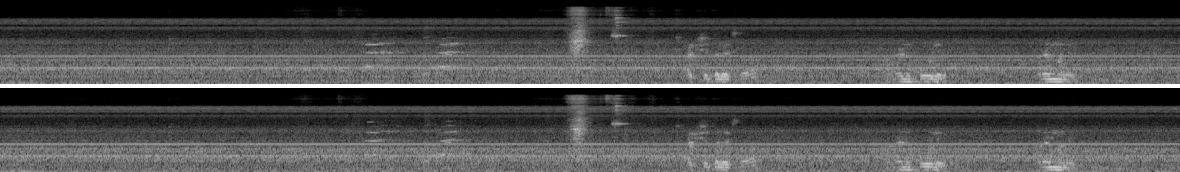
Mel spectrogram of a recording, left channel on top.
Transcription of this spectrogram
అక్షతలు వేస్తావా రెండు పూలు రెండు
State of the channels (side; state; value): both; normal; correlation 0.49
